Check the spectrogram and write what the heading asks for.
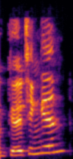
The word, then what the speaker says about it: Göttingen: The O sound, it's a little tricky. It's so tricky, but it's like the O in word. So you'd say Oeta or Göttingen.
